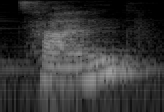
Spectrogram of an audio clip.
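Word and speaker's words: ฉัน: different tone for example in spoken thai tan rising tone is normally pronounced with a high tone chan chan ah four the same pronoun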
